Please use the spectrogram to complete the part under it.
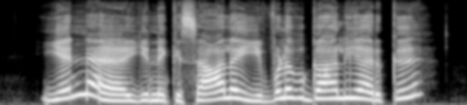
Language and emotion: Tamil, surprised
